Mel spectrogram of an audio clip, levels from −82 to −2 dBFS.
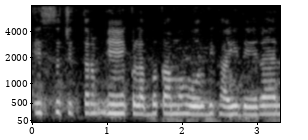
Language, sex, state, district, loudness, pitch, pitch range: Hindi, female, Bihar, East Champaran, -21 LUFS, 225 Hz, 215-235 Hz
